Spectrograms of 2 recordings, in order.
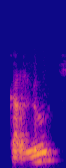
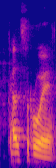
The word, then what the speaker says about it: Karlsruhe: Diego Cisterna es investigador asociado del Instituto de Tecnología de Karlsruhe en Alemania.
